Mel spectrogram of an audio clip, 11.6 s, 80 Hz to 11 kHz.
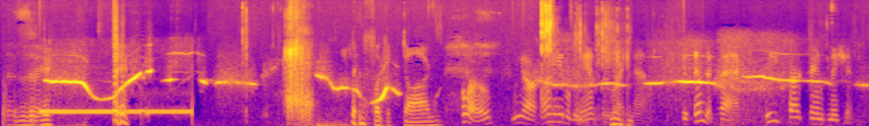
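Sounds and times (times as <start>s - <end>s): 
speech: 0.0s - 0.8s, 1.5s - 1.8s, 4.7s - 11.5s
person whistling imitating telephone touch tones: 0.6s - 5.4s, 7.8s - 11.5s.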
